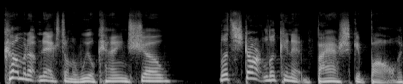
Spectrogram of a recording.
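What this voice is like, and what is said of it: Put-on southern accent, drifting. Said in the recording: “I'm just giving him a southern accent ... I know that accent was going kind of a different direction”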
